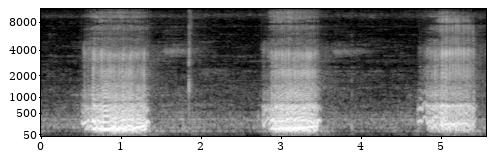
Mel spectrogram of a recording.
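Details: A 10 kg cat snores in three even, buzzy breaths spaced a little over two seconds apart, each a low vibrating drone with airy noise above, quiet between breaths.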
